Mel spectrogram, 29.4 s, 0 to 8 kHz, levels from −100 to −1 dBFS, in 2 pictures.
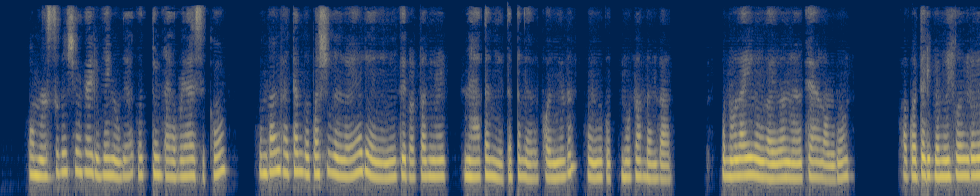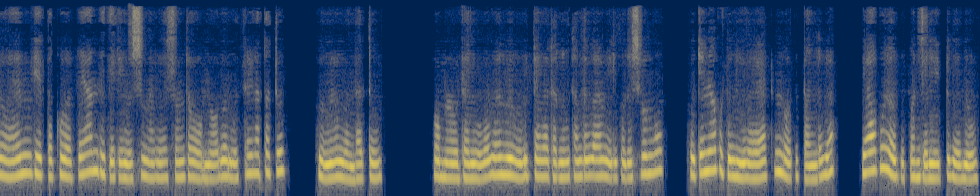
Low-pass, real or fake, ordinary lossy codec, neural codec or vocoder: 7.2 kHz; fake; AAC, 32 kbps; codec, 16 kHz, 0.5 kbps, FunCodec, trained on Chinese and English, 25 frames a second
